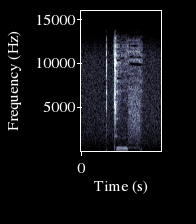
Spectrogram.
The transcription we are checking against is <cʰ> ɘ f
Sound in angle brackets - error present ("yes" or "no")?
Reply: yes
